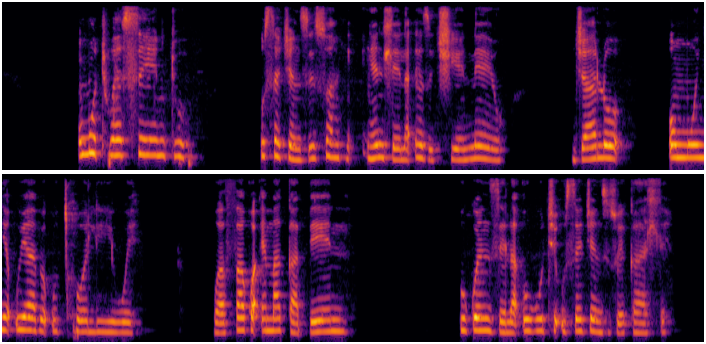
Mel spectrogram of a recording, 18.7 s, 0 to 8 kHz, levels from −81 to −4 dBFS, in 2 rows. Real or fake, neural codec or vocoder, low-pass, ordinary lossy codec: real; none; 7.2 kHz; MP3, 64 kbps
